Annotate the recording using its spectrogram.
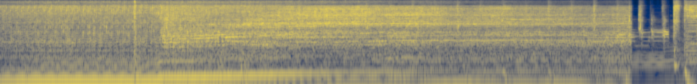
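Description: Utility vehicle's engine running with a loud low drone that steps up in pitch about two and a half seconds in as the vehicle pulls away, then eases off gradually as it drives off, and cuts off suddenly near the end.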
